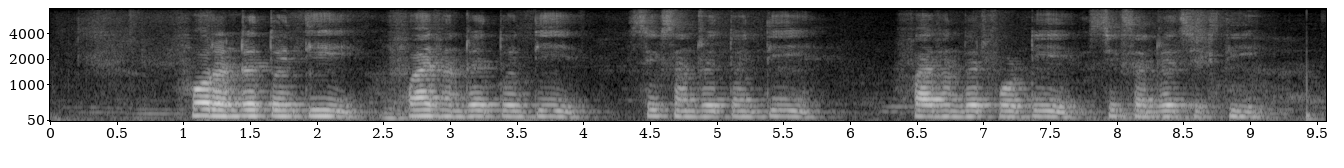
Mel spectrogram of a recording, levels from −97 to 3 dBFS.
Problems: background sounds at intervals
